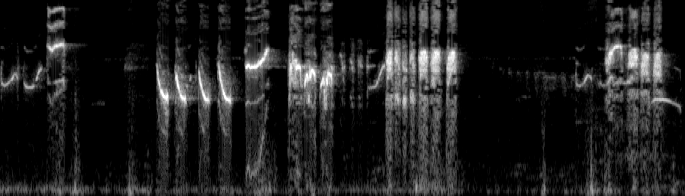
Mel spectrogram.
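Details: Persistent pied triller song: a quick string of four falling whistles, clipped chips, then a long harsh buzzing trill and a closing rising whistle.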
